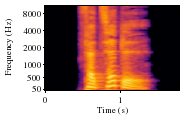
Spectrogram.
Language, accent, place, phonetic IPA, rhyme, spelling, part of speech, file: German, Germany, Berlin, [fɛɐ̯ˈt͡sɛtl̩], -ɛtl̩, verzettel, verb, De-verzettel.ogg
- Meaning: inflection of verzetteln: 1. first-person singular present 2. singular imperative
